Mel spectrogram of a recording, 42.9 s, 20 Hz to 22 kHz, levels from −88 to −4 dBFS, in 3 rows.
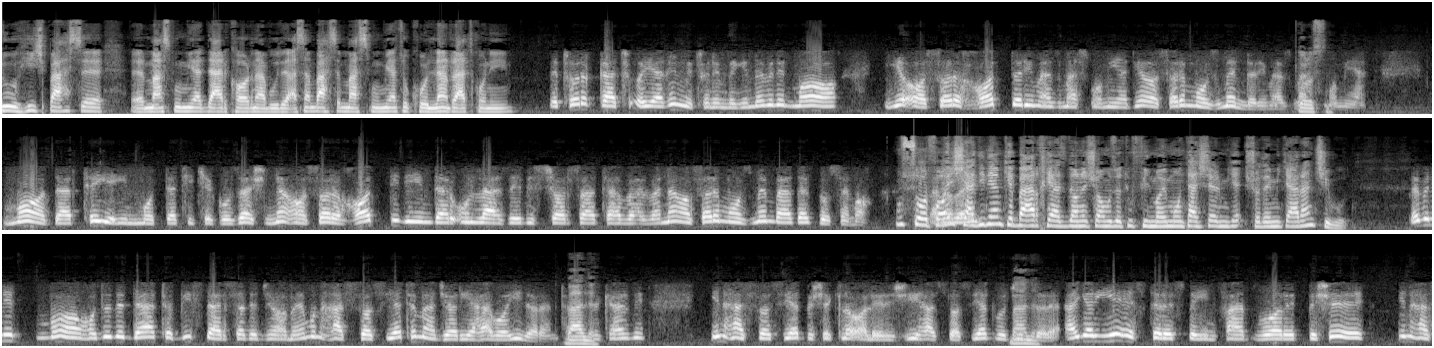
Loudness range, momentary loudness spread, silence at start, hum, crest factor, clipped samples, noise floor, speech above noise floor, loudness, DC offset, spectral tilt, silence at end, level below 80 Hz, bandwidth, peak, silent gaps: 4 LU; 9 LU; 0 s; none; 14 dB; under 0.1%; -48 dBFS; 35 dB; -13 LUFS; under 0.1%; -5 dB/octave; 0 s; -52 dBFS; 11.5 kHz; 0 dBFS; none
